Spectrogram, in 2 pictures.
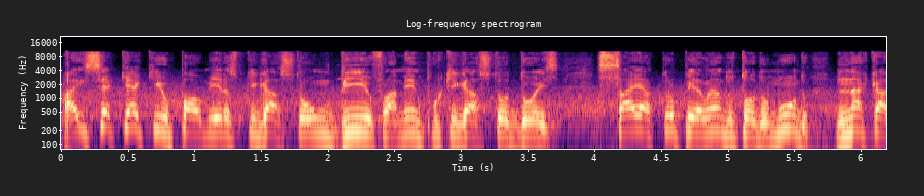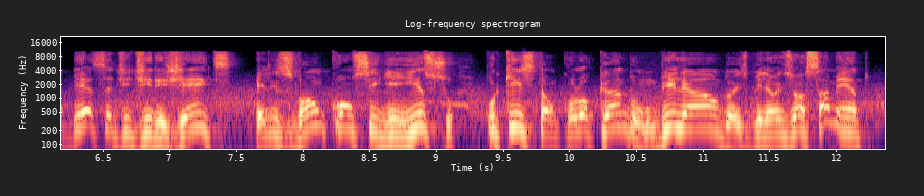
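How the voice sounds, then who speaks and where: Man, sports pundit, studio debate, emphatic, repeats himself, high voice. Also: animated, brisk, few pauses, a little hiss or hum. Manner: emphatic, repeats his points. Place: television studio.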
